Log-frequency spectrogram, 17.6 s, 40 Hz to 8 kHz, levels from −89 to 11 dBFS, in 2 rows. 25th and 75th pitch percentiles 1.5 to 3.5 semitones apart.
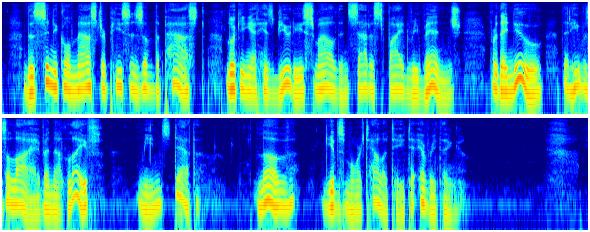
No: average, 3.9 semitones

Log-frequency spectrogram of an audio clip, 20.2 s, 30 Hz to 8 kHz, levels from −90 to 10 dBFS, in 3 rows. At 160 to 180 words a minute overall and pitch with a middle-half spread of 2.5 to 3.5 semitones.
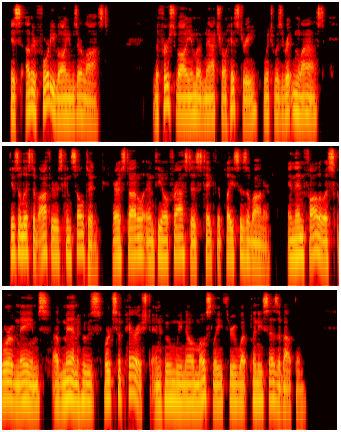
Yes: average, 165 wpm; average, 2.8 semitones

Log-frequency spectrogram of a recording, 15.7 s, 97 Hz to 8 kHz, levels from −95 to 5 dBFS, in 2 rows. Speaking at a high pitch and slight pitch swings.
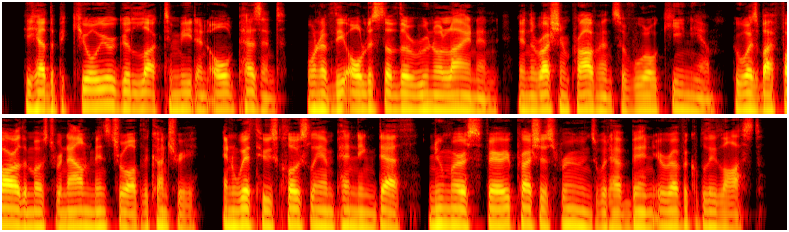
No: low, 105 Hz; narrow, 2.1 semitones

